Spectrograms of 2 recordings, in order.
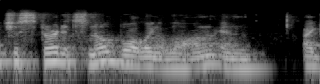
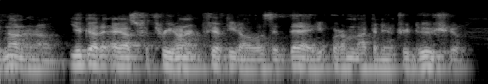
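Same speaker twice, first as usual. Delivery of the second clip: ordinary delivery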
